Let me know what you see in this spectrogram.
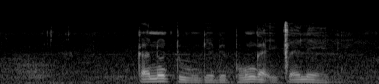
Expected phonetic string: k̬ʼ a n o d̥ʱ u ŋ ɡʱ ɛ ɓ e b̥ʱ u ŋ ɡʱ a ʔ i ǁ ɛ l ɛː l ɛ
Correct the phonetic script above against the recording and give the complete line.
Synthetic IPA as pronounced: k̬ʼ a n o d̥ʱ u ŋ ɡʱ ɛ ɓ e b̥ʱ u ŋ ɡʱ a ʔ i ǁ ɛ l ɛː l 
